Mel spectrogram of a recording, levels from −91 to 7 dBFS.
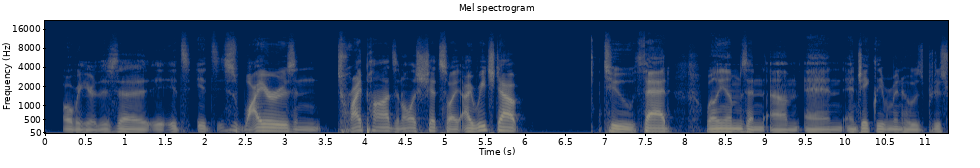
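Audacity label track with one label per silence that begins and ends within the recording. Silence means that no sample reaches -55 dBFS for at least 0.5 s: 5.930000	6.830000	silence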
